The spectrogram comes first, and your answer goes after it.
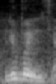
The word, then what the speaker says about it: Любинці: Любинці друзі Нас вітають не село Любинці чи Любинці а село Любинці все ж наголос на останній букву і все Ну дивіться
